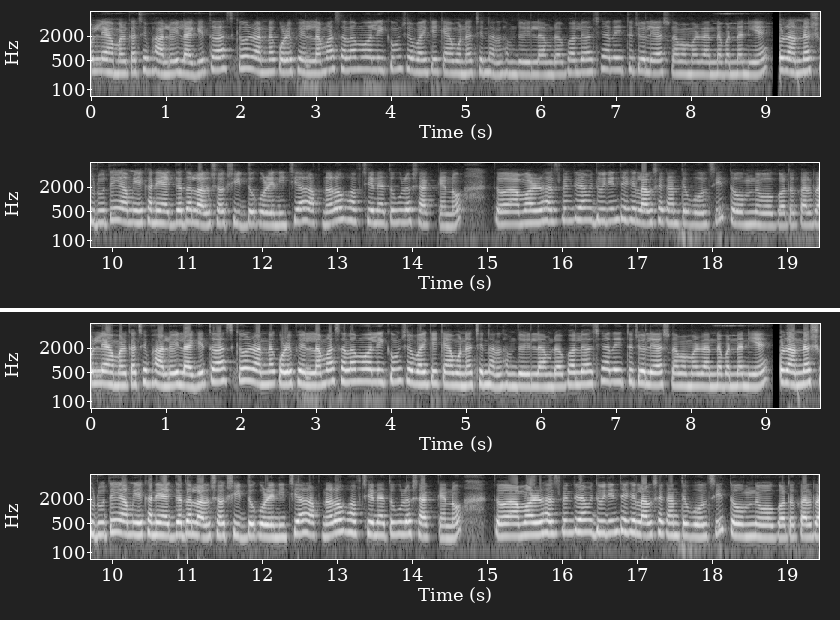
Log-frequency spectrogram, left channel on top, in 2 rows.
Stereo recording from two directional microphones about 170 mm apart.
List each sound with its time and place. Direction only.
0.0 s a woman's voice: 30° right (ahead or behind)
